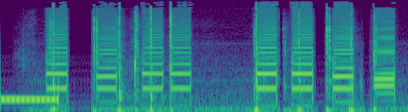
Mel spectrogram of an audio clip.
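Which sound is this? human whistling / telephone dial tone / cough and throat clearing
telephone dial tone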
